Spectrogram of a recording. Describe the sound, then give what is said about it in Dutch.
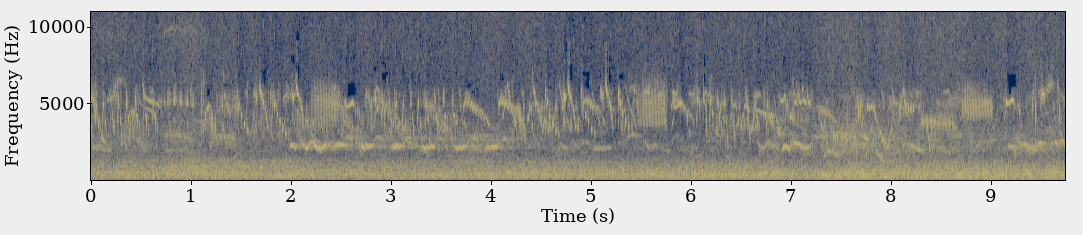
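Great spotted woodpecker calls sit within a busy stretch of birdsong. Many sharp, high chirps and short calls overlap continuously for about ten seconds at an even, moderate level. “Grote bonte specht.”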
